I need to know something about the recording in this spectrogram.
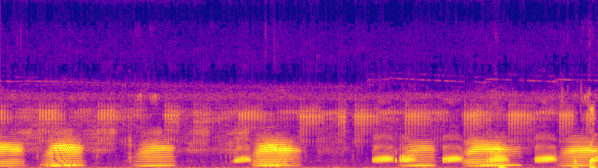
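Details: Banded bullfrogs by a house after a downpour at nightfall, calling until daybreak: loud, resonant, buzzy croaks in quick succession from several frogs, some shorter higher notes among them, over a soft continuous high-pitched insect hum.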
